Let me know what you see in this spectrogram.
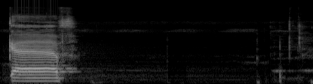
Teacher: کیف زبان کی جڑ اور تالو کے سخت حصے سے ادا ہوتا ہے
